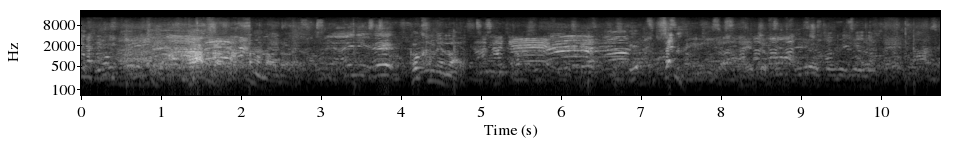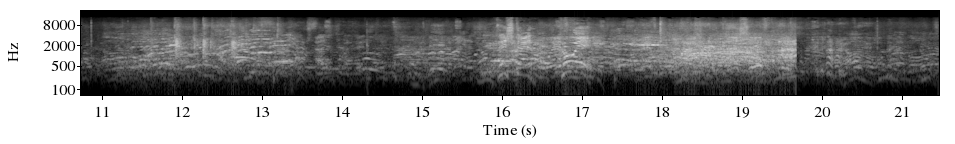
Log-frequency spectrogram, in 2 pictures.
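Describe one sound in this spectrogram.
A crowd of spectators close by chatters and shouts with excitement.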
